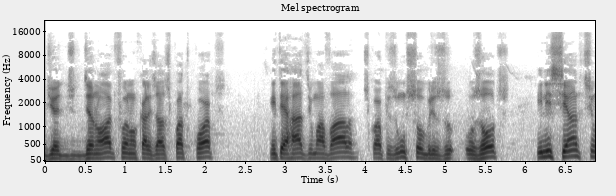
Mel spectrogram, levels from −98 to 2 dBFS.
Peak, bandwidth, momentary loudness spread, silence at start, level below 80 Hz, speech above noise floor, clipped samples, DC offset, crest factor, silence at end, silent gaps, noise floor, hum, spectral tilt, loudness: -2 dBFS; 15.5 kHz; 8 LU; 0 s; -58 dBFS; 45 dB; under 0.1%; under 0.1%; 18 dB; 0 s; none; -63 dBFS; none; -7.5 dB/octave; -20 LUFS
